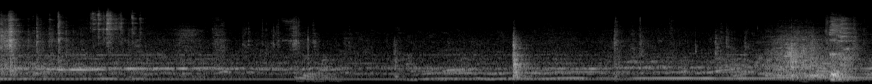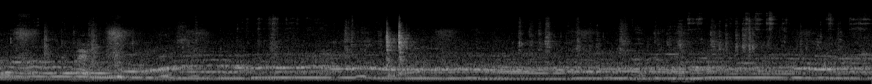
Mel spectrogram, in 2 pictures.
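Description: Porcelain plates and cutlery clinking and clattering as plates of food are handed round and set down on low tables, over a low murmur of voices. The loudest clatter comes about eight seconds in, with a few single clinks scattered before and after.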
